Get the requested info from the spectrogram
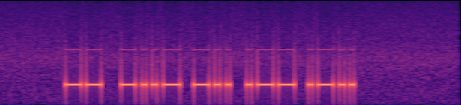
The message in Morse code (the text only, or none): MXDWL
